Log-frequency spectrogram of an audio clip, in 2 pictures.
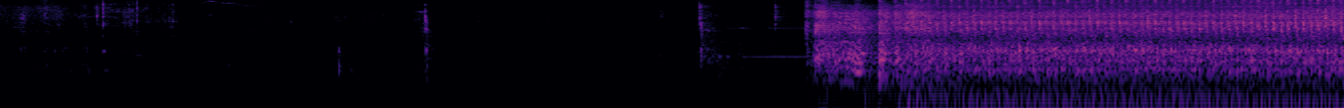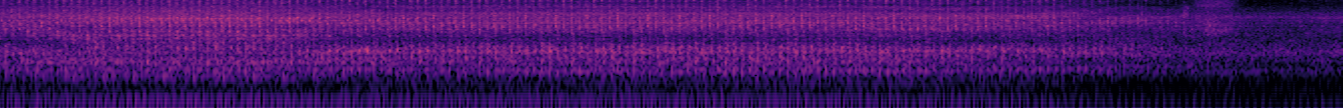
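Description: A Land Rover Discovery Sport Ingenium diesel engine cranks and fires after a few quiet clicks, then settles into a loud, steady, clattering idle close by, easing slightly toward the end.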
